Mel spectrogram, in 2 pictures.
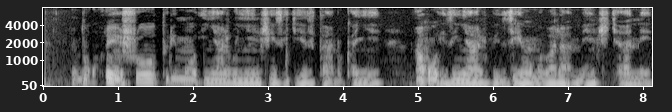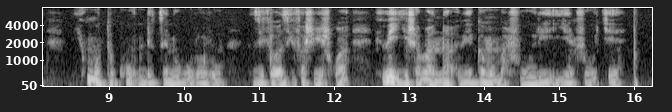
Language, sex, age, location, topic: Kinyarwanda, female, 50+, Nyagatare, education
